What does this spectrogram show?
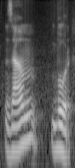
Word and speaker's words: زنبور: در فارسی هم داریم مثلاً کلمه زنبور زنبور ما در فارسی کسی نمیگه زنبور زنبور میگیم زنبور زم بور به جای نون میم تلفظ می‌کنیم این تعبیر ما در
